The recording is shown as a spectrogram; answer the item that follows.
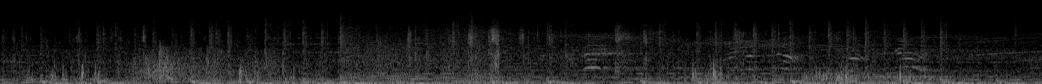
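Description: Footsteps walking quickly over wet pavement, a steady series of short steps, over a background music bed.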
